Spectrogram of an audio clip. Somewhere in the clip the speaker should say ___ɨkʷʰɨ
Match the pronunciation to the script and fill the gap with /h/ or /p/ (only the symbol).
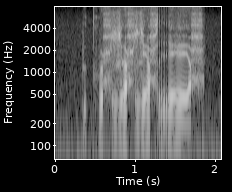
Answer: p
